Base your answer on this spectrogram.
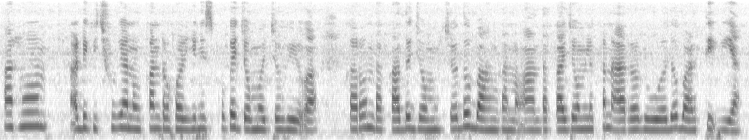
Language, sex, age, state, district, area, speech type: Santali, female, 18-30, West Bengal, Bankura, rural, spontaneous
